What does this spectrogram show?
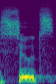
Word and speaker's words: Sjuts: IT'S ACTUALLY "SUITS." THE G SILENT -- THE J IS SILENT.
